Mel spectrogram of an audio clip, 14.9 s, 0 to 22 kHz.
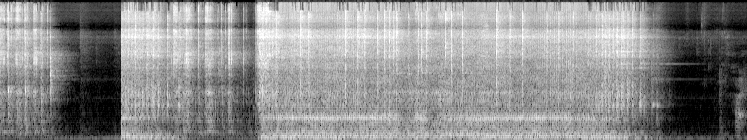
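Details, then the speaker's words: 1970 Ski-Doo Olympique 335 two-stroke snowmobile, rear jacked up, choke off, with gas shooting back out of the carb while the high- and low-speed jets are turned in: rough, blubbery running with a steady low drone and uneven beat for about eight seconds. Running rich. "I'm kind of turning these uh high speed and low speed jets in. We're getting a lot of gas shooting back out."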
